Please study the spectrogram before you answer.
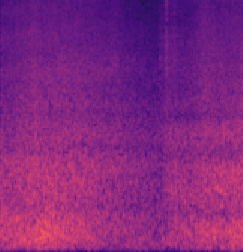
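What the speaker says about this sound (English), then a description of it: "we got a few waves breaking on shore here" Ocean waves breaking on shore at a beach in North Naples, Florida, a continuous broad wash of surf with gentle swells and some wind rumble on the microphone, no voices.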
